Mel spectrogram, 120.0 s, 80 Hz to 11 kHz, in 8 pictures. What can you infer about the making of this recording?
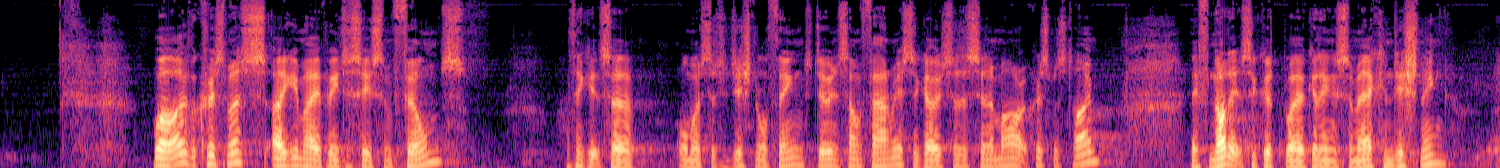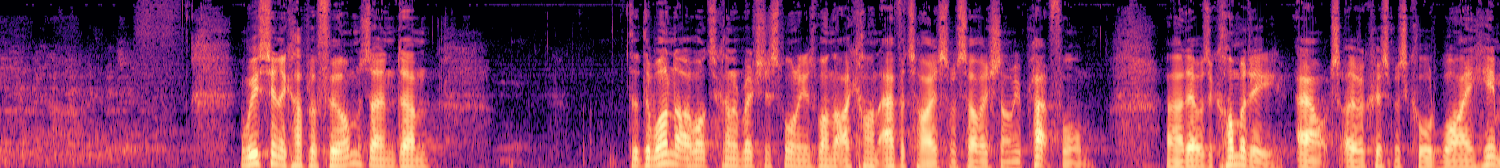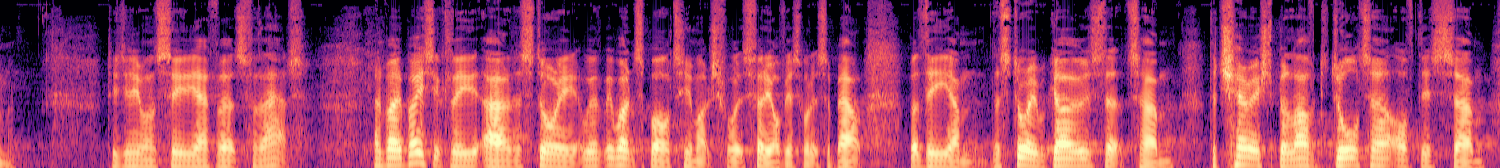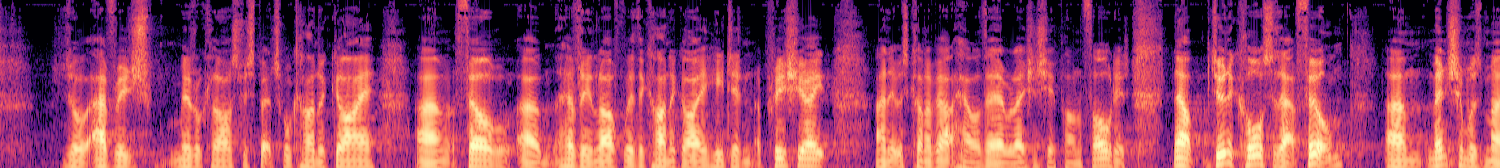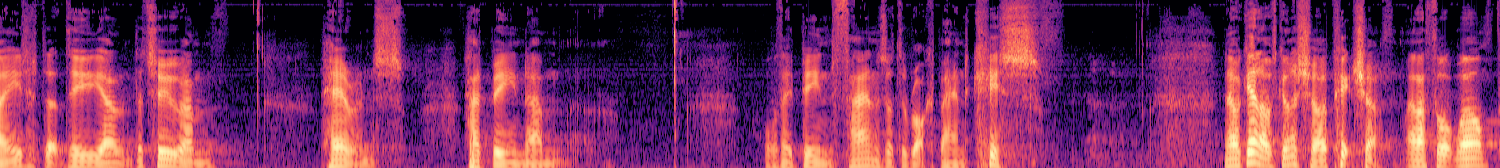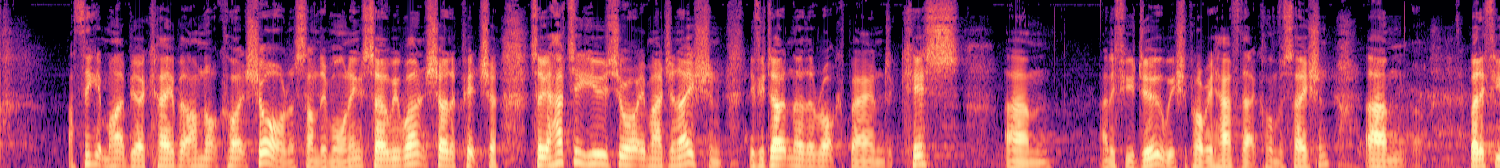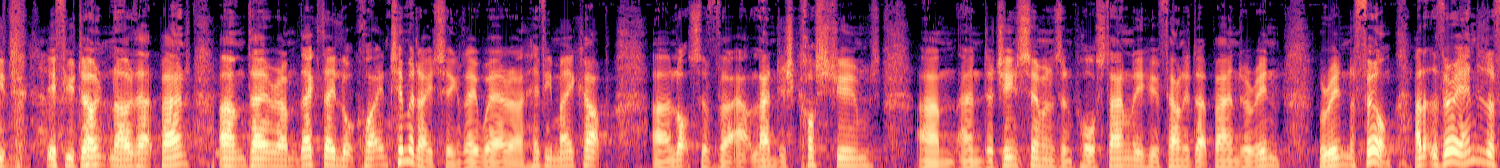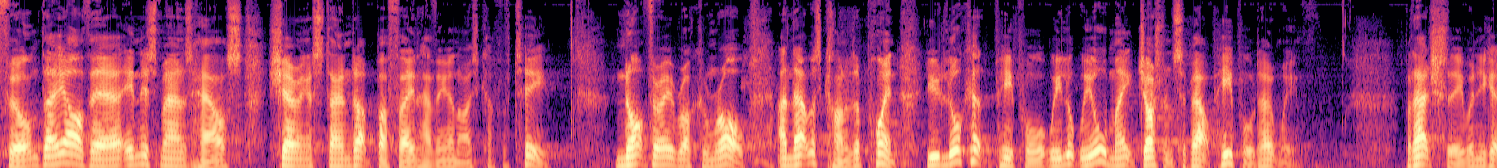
Sermon from the 10AM meeting at Newcastle Worship & Community Centre of The Salvation Army on 08/01/2017. The related Bible reading was Matthew 3:13-17.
